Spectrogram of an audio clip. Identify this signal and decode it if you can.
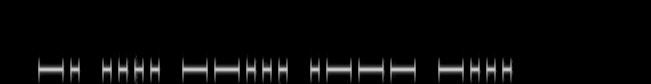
Morse code, heard as a keyed tone, about 17 wpm, 700 Hz. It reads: NH7JB
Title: Speed Racing - USA 2x2 Call Signs 15wpm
